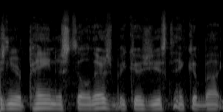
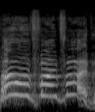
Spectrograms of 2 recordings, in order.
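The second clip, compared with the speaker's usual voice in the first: put-on very high, loud childish demand; whiny little girl; 11 dB louder than usual. Girl insists to the preacher on five five, high childish whine. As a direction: plead it like a spoiled child.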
